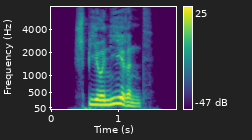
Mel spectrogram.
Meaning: present participle of spionieren
- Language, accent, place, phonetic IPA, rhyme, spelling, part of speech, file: German, Germany, Berlin, [ʃpi̯oˈniːʁənt], -iːʁənt, spionierend, verb, De-spionierend.ogg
